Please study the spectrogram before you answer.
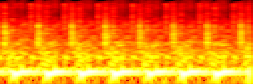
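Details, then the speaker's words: Used single-cylinder diesel tractor engine being checked before purchase: even idle, about five steady thumps a second, no balancer-weight knock or gear rattle, only fan noise; normal idle, no problem. "นี้ไม่ได้มีปัญหาอะไรเนาะถ้าเกิดว่ามันมีถ่วงดังนะครับเสียงลูกถ่วงแล้วจะฟังออกชัดเจนนะแล้วก็เสียงพัดลมนะเราใช้งานไปก็จะไม่มีปัญหาอะไรนะครับ"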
